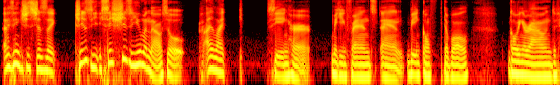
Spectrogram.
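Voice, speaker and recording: Slow, halting man commentating casually on a game. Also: medium pitch, no room sound. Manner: halting, rambling, slangy. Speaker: game streamer. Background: video game music.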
